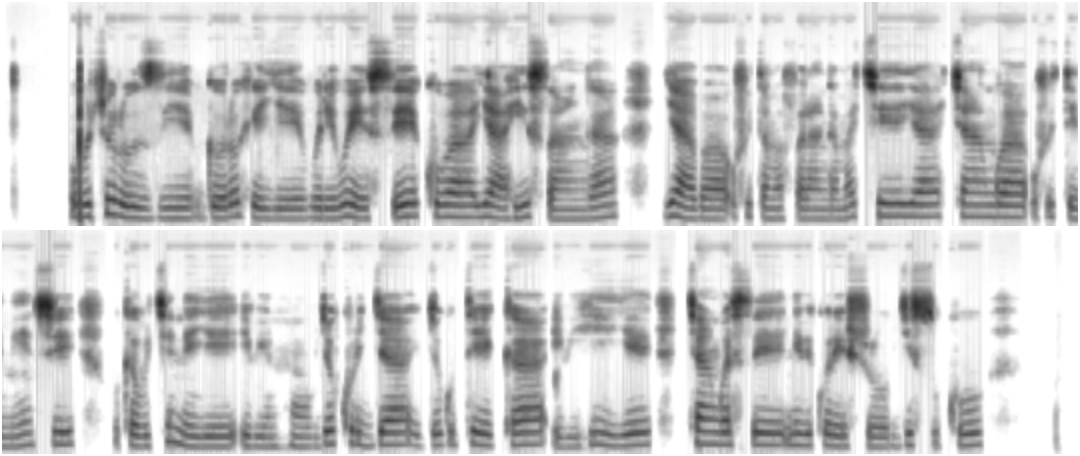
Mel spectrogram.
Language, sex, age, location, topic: Kinyarwanda, female, 18-24, Nyagatare, finance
